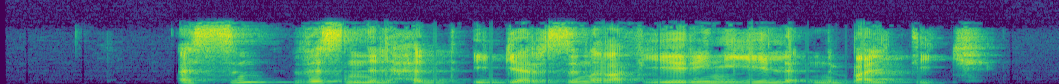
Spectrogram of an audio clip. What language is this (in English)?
Kabyle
